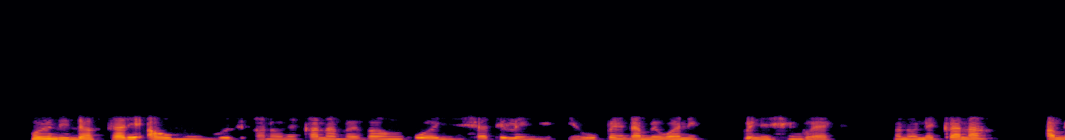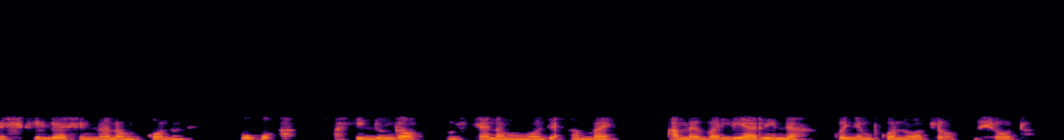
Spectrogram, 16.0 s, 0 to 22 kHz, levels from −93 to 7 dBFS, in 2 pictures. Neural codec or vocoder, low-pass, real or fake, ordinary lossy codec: codec, 16 kHz in and 24 kHz out, 2.2 kbps, FireRedTTS-2 codec; 3.6 kHz; fake; Opus, 64 kbps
